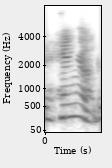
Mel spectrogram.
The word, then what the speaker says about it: hang up: 接下来是 hang up，hang up，这个 hang up 大家要特别注意一下 ng 的发音是这个嗯，就是舌头的后面抬起来嗯的声音。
